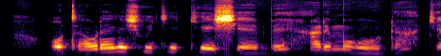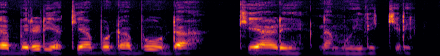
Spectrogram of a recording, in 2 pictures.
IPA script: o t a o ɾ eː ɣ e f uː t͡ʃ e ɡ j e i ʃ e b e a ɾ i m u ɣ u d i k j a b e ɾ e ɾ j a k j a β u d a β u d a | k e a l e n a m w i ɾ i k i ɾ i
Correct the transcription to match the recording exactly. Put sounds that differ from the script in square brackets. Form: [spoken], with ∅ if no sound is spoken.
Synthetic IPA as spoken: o t a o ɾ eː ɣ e [ʃ] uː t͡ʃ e [k] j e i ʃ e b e a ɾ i m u ɣ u d [a] k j a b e ɾ e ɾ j a k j a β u d a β u d a | k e a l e n a m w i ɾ i k i ɾ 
